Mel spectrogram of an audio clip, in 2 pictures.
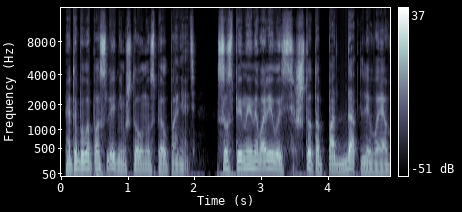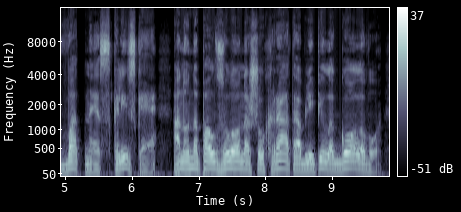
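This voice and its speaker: Expressive male narrator, low voice. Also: no echo, clean studio sound. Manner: expressive, suspenseful. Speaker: audiobook narrator. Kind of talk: dramatic horror narration.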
